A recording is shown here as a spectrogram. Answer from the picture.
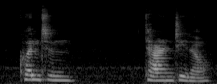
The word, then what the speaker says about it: Tarantino: It's Quentin Tarantino.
